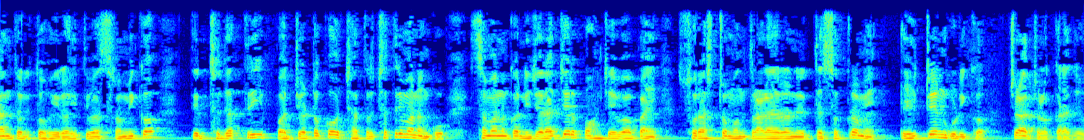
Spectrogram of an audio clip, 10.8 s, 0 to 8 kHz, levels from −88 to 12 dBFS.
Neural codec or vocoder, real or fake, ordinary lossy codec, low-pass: none; real; none; 7.2 kHz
